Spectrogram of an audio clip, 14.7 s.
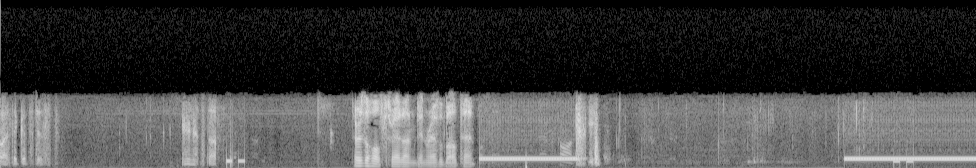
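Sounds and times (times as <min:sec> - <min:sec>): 
speech: 0:00.1 - 0:01.0, 0:02.7 - 0:03.8, 0:05.3 - 0:07.3
telephone dial tone: 0:07.2 - 0:08.6, 0:12.6 - 0:14.6.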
